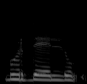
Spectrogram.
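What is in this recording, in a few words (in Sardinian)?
"burdellu", female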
